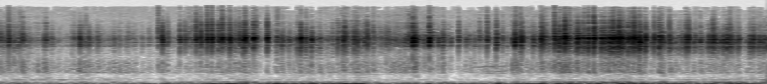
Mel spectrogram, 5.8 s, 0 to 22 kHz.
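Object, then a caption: Hollow plastic moon lamp sphere. Long nails tap and scratch the top of a hollow plastic moon lamp sphere, which is lit. The clip is a busy, irregular run of quick dry clicks and rasping scrapes with a bright, hard edge around 2.8 kHz. A low hum runs underneath throughout.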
